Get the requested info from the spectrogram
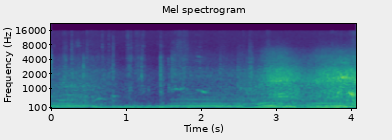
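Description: Dirt bike engine running steadily, then revving up and getting louder about three seconds in.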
